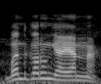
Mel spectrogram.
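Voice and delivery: high, loud hammed-up threat to lock them in; playful mock threat; mock guard. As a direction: play the gatekeeper teasing the kids. Mock voice of gate men.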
